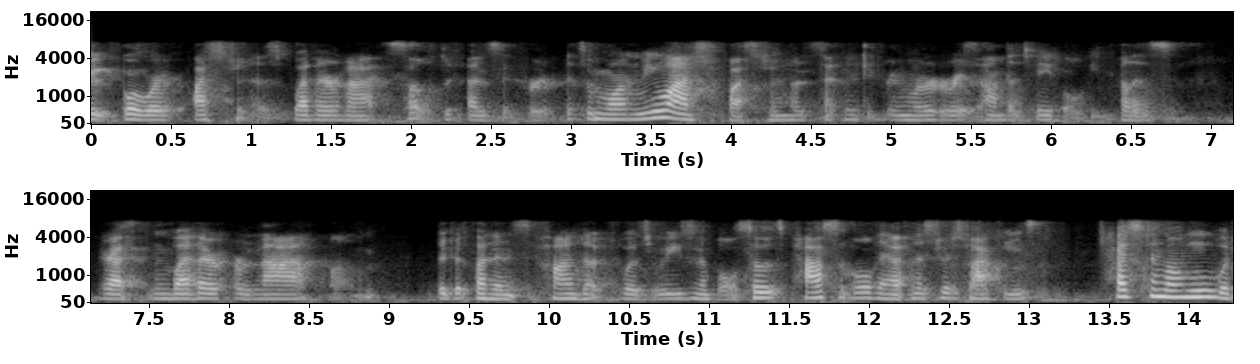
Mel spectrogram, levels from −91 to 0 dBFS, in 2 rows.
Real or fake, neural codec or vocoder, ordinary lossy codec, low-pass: fake; codec, 16 kHz, 1 kbps, FreqCodec, larger model; Opus, 32 kbps; 7.2 kHz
